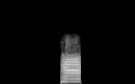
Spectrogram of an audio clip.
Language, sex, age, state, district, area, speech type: Hindi, male, 18-30, Bihar, Vaishali, rural, conversation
